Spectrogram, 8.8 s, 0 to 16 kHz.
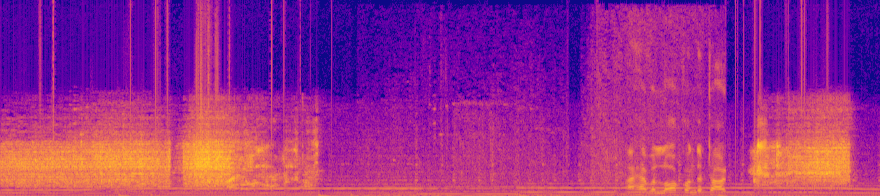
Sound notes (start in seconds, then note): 1.9 radio screeching; 7.4 radio screeching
